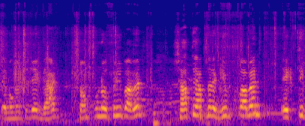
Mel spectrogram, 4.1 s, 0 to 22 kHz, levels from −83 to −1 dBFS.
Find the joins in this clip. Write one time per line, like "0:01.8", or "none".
0:02.2

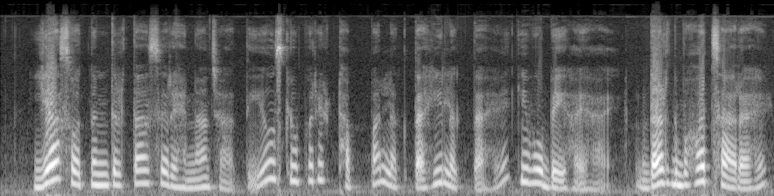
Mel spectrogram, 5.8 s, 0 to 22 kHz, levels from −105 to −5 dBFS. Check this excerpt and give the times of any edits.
0:04.7

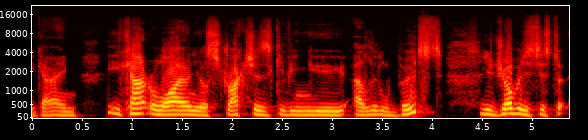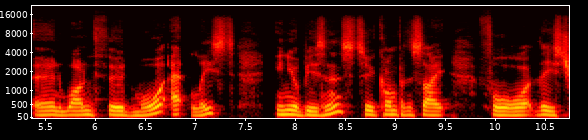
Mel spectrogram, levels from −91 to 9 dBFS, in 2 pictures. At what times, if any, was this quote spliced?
0:00.8
0:04.4

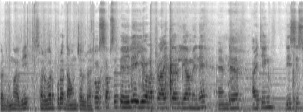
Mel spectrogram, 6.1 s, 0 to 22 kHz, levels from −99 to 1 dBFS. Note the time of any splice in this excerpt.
0:01.9

